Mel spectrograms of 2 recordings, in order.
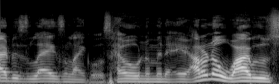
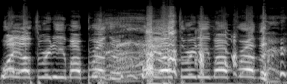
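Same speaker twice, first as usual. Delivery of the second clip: put-on acted little kid bawling, very high and loud; 9 dB louder than usual. Retelling how a small boy at daycare turned around, imitating a child crying. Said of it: "He just turned around crying like".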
